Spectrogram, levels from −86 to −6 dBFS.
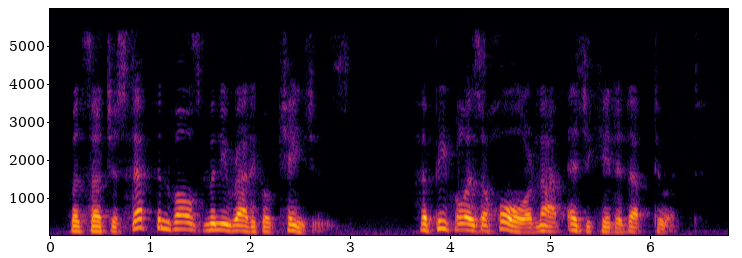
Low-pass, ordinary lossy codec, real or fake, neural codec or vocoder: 5.4 kHz; AAC, 24 kbps; fake; vocoder, 44.1 kHz, 128 mel bands, Pupu-Vocoder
